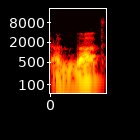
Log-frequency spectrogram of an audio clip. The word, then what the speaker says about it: Al-Lat: With regard to Al-Lat, Al-A'mash used to place stress upon it, the letter Ta, whereas the other reciters lightened it.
